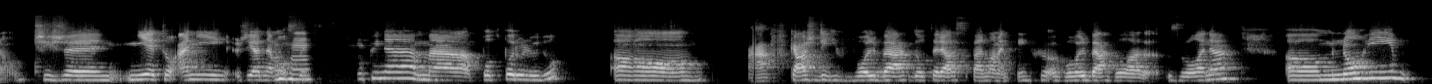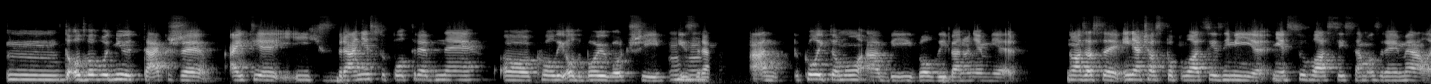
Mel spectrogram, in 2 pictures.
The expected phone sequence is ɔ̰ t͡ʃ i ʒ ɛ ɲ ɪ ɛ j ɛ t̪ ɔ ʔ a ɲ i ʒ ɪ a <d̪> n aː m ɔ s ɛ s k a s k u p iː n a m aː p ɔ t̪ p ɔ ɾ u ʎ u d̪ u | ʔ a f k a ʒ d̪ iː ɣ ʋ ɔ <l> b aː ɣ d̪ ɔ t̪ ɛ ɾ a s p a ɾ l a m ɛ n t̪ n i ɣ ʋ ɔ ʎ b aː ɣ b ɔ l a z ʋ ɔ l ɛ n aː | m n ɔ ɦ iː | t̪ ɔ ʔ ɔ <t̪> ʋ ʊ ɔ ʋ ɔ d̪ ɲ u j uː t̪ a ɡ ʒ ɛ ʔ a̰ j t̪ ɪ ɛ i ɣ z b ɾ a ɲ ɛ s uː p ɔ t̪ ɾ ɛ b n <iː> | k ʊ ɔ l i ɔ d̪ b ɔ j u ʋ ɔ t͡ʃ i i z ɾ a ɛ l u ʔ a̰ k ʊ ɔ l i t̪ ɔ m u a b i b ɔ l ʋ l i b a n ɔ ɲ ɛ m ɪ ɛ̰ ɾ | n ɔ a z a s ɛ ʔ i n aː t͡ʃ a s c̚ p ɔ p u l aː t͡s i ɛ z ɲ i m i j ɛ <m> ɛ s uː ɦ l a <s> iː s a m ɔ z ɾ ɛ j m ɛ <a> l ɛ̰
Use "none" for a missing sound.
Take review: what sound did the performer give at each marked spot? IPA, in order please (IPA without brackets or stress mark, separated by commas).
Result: d̪, ʎ, d̪, ɛː, ɲ, s, a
